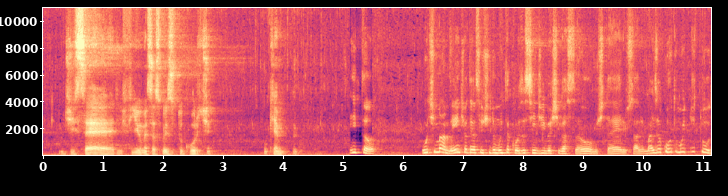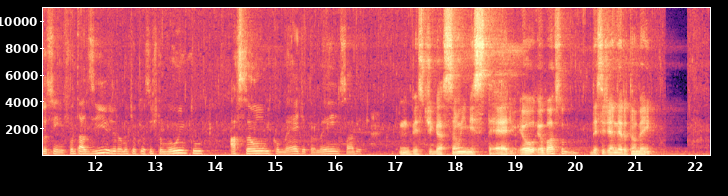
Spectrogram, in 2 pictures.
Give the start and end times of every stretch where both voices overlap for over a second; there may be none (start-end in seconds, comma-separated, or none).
none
